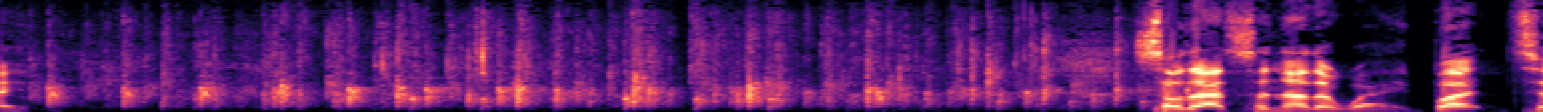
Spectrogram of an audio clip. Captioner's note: applause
